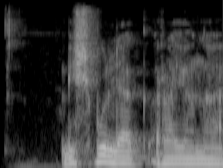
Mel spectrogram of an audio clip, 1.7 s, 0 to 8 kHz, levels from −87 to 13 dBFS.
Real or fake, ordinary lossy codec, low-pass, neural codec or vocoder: real; Opus, 64 kbps; 7.2 kHz; none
